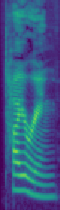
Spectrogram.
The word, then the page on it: tiring: táiəriŋ; タァイアリン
